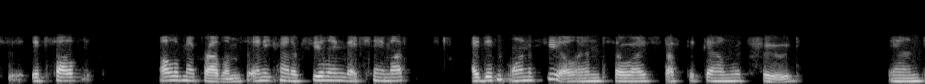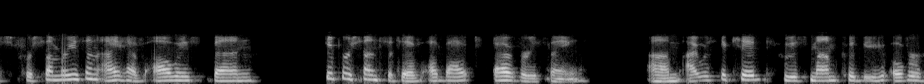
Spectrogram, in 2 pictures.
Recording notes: qualification from the 100 Pounders Phone Meeting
